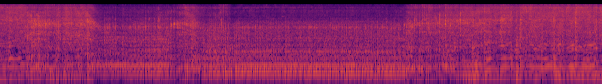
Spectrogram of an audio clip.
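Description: Small petrol engine of a handheld yard power tool running with an unsteady, wavering pitch as throttle and load change; for a few seconds in the middle it settles to a steadier, duller note.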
